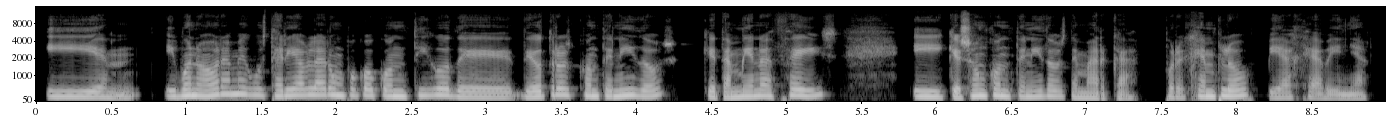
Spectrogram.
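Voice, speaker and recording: A woman's voice: mid-range voice, fairly quick, mellow, no echo, dull audio. Dry-sounding woman interviewing. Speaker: host, interviewer. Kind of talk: conversational podcast interview.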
